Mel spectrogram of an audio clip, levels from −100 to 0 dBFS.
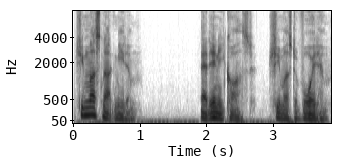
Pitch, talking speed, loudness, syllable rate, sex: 90 Hz, 170 wpm, -20 LUFS, 5.2 syllables/s, male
